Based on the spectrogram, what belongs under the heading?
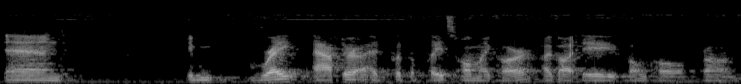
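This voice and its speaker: Animated young man telling his testimony. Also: low voice, slight background noise, low-quality recording. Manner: animated storyteller who acts out his own quoted lines. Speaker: baptism candidate giving testimony. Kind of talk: personal testimony in church.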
